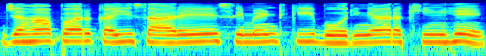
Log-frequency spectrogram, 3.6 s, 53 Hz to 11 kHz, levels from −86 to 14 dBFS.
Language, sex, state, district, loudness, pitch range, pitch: Hindi, female, Madhya Pradesh, Bhopal, -11 LUFS, 205-220 Hz, 210 Hz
